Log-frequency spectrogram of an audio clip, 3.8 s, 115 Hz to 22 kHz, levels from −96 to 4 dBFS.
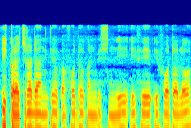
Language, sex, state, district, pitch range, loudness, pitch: Telugu, male, Andhra Pradesh, Sri Satya Sai, 105-110 Hz, -21 LUFS, 105 Hz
